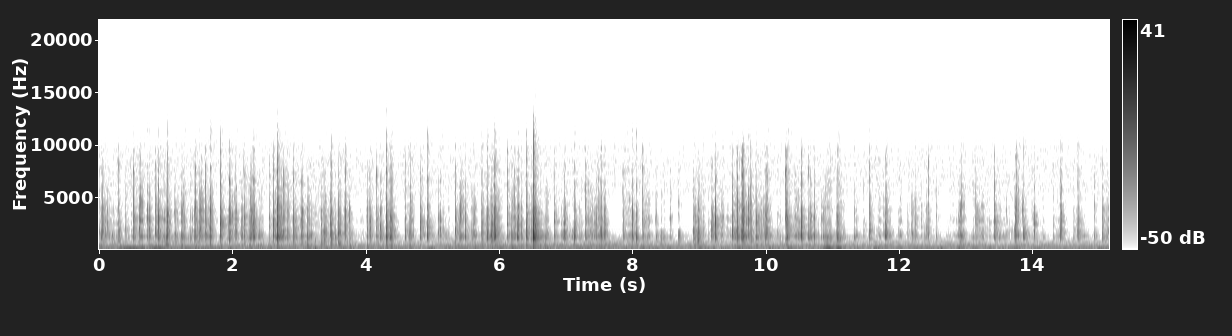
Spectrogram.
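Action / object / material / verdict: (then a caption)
tap / plastic computer keyboard / plastic / none. Long nails and fingertips of both hands type steadily on a full-size black plastic computer keyboard with hollow keys resting on a wooden desk. The result is a continuous stream of quick, dry, bright clicks and clacks that stop almost instantly, over a faint low hum. One sharper, louder clack stands out about midway through.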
